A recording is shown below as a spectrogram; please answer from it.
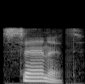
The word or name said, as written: sennit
